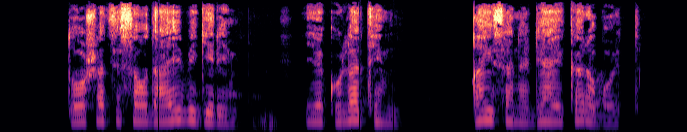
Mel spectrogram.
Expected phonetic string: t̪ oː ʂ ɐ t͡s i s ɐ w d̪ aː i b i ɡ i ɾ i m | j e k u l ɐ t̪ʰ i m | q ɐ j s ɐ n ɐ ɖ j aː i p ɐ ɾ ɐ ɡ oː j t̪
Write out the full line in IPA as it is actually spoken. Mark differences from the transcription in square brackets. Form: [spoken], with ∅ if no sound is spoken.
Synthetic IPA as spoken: t̪ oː ʂ ɐ t͡s i s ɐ w d̪ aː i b i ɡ i ɾ i m | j e k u l ɐ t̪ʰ i m | q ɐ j s ɐ n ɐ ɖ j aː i [k] ɐ ɾ ɐ [b] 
